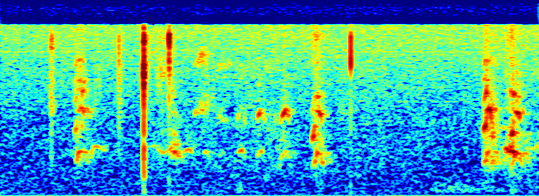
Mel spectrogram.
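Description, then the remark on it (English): Faint, distant dogs or coyotes barking and yipping in scattered short bursts, ending with a quick cluster of yelps, over a quiet outdoor background with no talking. “Who let the dogs out? That's what I'm saying, dude. They're like, everywhere. And they're loud. Coyotes. Are those coyotes?”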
